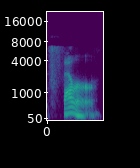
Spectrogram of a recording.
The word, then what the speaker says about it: Farrer: going to go ahead and bring on Andrew farer that help me welcome him py hey you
